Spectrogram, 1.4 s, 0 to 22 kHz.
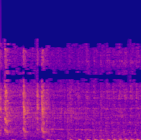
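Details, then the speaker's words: BS6 motorcycle after fixing key/ignition starting problem: short starter whirr on self-start, then engine catches and settles into quick, even beats about fifteen per second; clean electric start. "এই যে self মারলাম, এই start হয়ে গেল।"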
